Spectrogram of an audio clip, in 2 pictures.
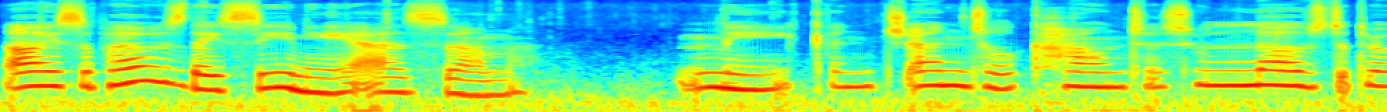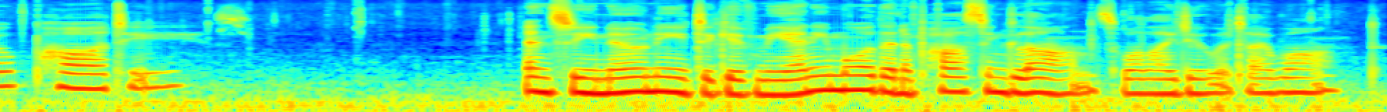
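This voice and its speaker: Woman voicing an ancient vampire countess, highish voice, very slow, intimate, formal, gently possessive, ASMR roleplay. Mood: amused, confiding. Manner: slow, intimate, formal diction with breathy whispers. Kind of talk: soft-dom roleplay ASMR.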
